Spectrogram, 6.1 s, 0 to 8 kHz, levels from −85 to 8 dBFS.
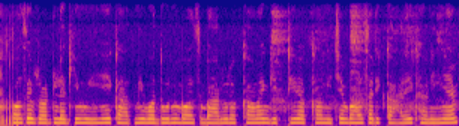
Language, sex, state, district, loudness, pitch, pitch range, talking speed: Hindi, female, Odisha, Nuapada, -20 LUFS, 245 Hz, 240-250 Hz, 225 wpm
